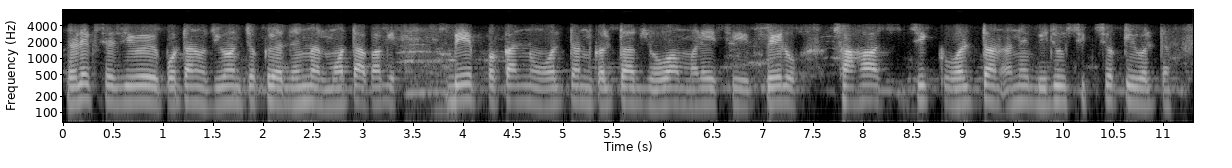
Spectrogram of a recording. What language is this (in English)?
Gujarati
